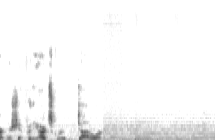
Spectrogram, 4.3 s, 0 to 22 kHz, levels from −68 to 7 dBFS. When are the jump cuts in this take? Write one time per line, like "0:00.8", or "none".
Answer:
none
